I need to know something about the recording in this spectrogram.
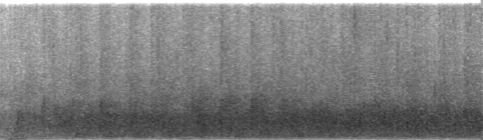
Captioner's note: applause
